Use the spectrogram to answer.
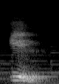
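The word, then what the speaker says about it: ils: ellos ellos ellos en francés se diría IL IL bien en la forma gramatical es importante porque pues en la forma gramatical tenemos que Añadir la s la s al final de la palabra indica pluralidad ellos pero en francés aplica esta regla gramatical en donde la letra s al final no se pronuncia no se pronuncia Entonces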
